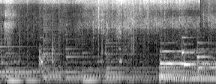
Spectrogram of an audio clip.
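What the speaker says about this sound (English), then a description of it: "Saute the garlic paste for a few seconds." Garlic paste sautéing in oil in a pan, a faint, steady sizzle with soft crackles and a few light stirring touches, close and without talk.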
